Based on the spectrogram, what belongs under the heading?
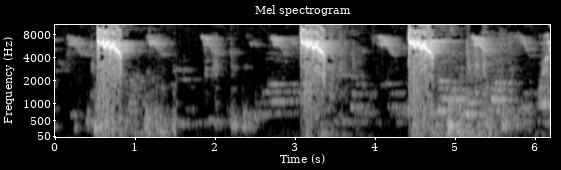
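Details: Female Oriental white-eye in breeding condition, moulting, calling to males: three loud, high, thin whistled notes, each sliding downward, spaced about two seconds apart, with quiet low murmurs between.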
